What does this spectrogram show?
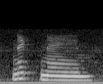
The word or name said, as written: nickname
